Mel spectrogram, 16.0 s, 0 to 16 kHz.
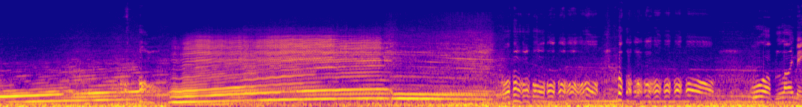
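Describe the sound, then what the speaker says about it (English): A Ferrari F512 M engine revs hard through a tubey exhaust, a loud close in-cabin roar climbing and falling through several throttle blips, with talk over parts of it. "Let's just have a little tickle, see what we've got with this tubey exhaust"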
